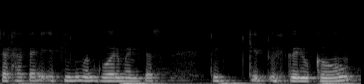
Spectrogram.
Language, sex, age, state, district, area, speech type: Kashmiri, male, 18-30, Jammu and Kashmir, Ganderbal, rural, spontaneous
